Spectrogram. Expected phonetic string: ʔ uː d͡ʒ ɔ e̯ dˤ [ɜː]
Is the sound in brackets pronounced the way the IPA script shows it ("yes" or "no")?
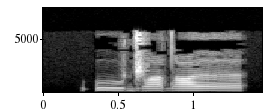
yes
